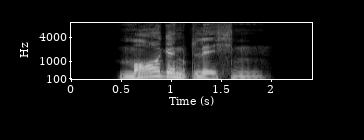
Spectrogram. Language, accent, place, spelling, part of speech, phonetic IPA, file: German, Germany, Berlin, morgendlichen, adjective, [ˈmɔʁɡn̩tlɪçn̩], De-morgendlichen.ogg
- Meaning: inflection of morgendlich: 1. strong genitive masculine/neuter singular 2. weak/mixed genitive/dative all-gender singular 3. strong/weak/mixed accusative masculine singular 4. strong dative plural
